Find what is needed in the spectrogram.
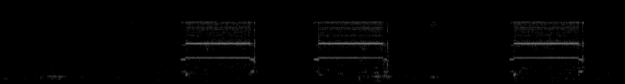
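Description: Three electronic beeps of one steady pitch, each about three-quarters of a second long, the first two close together and the third after a longer pause.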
